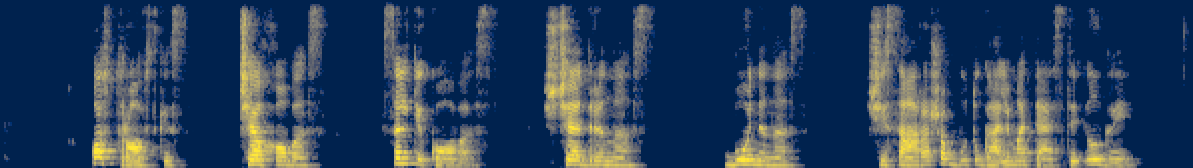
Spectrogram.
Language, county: Lithuanian, Kaunas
